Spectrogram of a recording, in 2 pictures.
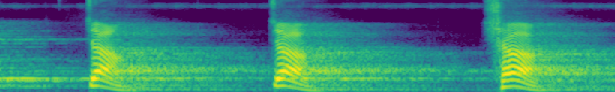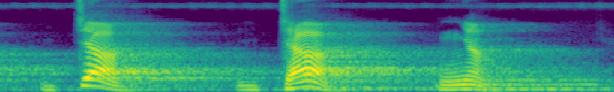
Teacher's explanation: जीभ का बीच वाला हिस्सा तलुआ में चिपकता है जाके, इसलिए इसे तालु श्रेणी कहते हैं, क्योंकि ये तलुआ से चिपक करके उच्चारित होती है।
